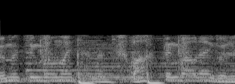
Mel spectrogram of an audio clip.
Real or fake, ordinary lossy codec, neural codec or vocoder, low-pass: real; AAC, 16 kbps; none; 7.2 kHz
